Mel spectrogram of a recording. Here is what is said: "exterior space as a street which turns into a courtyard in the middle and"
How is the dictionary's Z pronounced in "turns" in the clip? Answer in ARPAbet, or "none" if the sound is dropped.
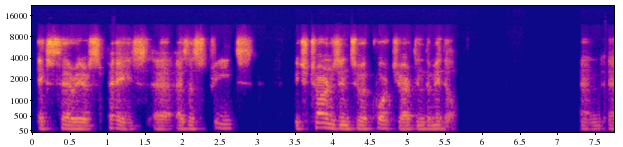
Z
